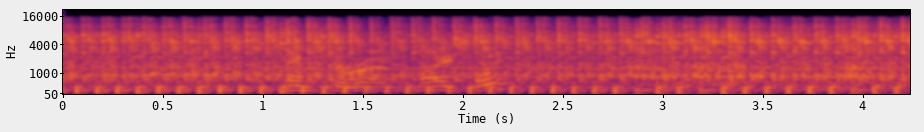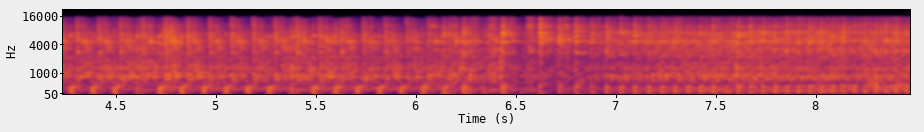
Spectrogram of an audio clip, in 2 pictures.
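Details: Briggs & Stratton Model B (B 7 S) single-cylinder engine with non-original muffler and added gas shutoff, newly got running: rapid, even popping exhaust beat with no misses or knocks; the old engine runs smoothly.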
